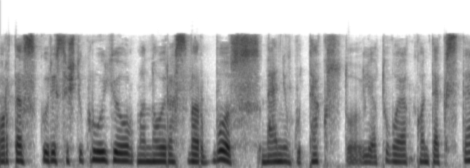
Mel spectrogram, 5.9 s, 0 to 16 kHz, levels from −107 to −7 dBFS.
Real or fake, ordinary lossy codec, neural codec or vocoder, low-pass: real; AAC, 48 kbps; none; 7.2 kHz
